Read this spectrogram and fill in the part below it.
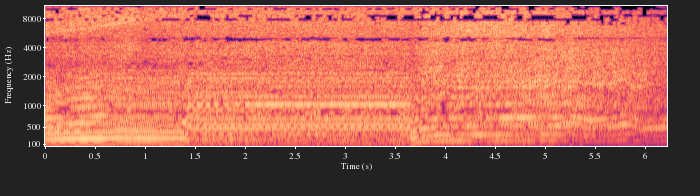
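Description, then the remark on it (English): A Coyote V8 engine roars loudly at high revs, drops off sharply, then climbs again into a second rev and holds a steady, harmonic drone. No one speaks. “There's just something about that coyote noise that will never be duplicated in any other platform.”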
